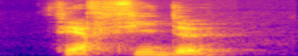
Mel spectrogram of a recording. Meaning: 1. to turn one's nose up at, to thumb one's nose at (to disdain) 2. to pay no heed to (to disregard)
- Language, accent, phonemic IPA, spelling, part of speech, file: French, France, /fɛʁ fi də/, faire fi de, verb, LL-Q150 (fra)-faire fi de.wav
